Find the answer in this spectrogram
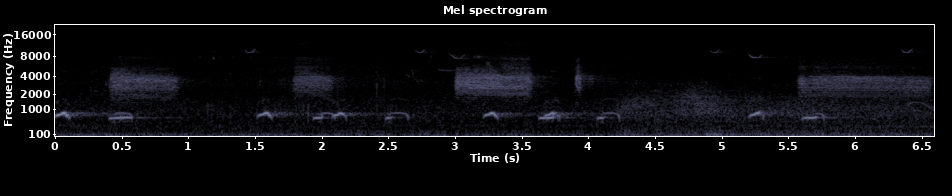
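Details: Common cuckoos (Cuculus canorus) disputing territory on wide grassland below Mount Fuji, Japan, late May, wild; several two-note cu-ckoo calls overlap as rival birds answer one another, with bursts of high hissing buzz and thin chirps behind.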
